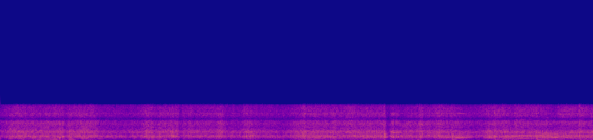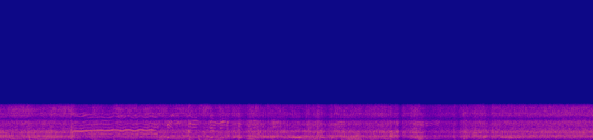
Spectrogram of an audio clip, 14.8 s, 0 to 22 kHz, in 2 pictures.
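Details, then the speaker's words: Vintage Motorola TP81BN AM/FM transistor radio, FM dial shifted down, owner suspects failing converter transistor; constant loud hiss buries faint station audio, super sensitive but picking up only noise. "It's like it's super sensitive, but all it's picking up is noise. And the noise is overpowering the FM stations."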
